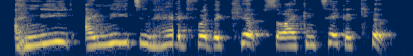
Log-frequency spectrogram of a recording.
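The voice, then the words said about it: Attempted British accent. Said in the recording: “attempting to read the sentence in a British accent”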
